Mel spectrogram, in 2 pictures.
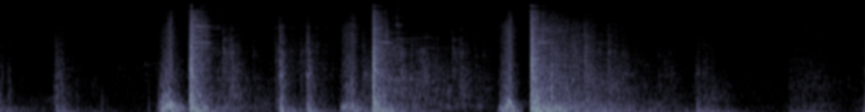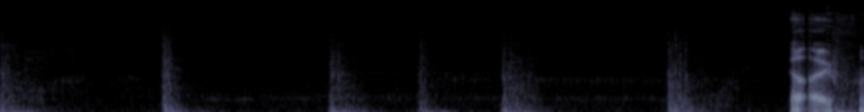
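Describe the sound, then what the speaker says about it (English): A zombie battering through a wooden door in Project Zomboid, a run of heavy thuds and bangs in uneven bursts, close and loud, with spaced single knocks following. "That's the sound of a zombie coming in behind me"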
